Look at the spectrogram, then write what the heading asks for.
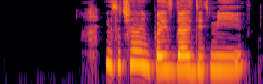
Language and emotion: Russian, sad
